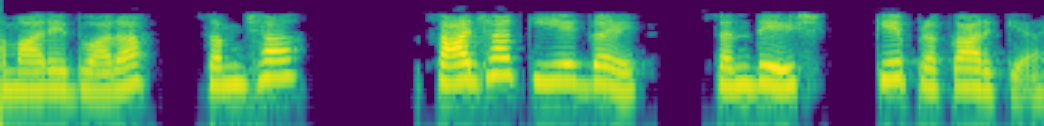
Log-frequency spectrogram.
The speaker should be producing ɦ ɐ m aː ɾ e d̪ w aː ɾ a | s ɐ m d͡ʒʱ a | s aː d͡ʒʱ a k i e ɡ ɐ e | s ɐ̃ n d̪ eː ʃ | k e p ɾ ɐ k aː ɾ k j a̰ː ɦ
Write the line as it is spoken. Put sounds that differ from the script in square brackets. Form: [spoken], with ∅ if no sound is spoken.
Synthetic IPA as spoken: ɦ ɐ m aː ɾ e d̪ w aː ɾ a | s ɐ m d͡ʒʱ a | s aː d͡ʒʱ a k i e ɡ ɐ e | s ɐ̃ n d̪ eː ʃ | k e p ɾ ɐ k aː ɾ k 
